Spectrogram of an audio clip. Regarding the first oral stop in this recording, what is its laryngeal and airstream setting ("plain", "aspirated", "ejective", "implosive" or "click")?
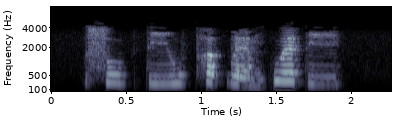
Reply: plain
